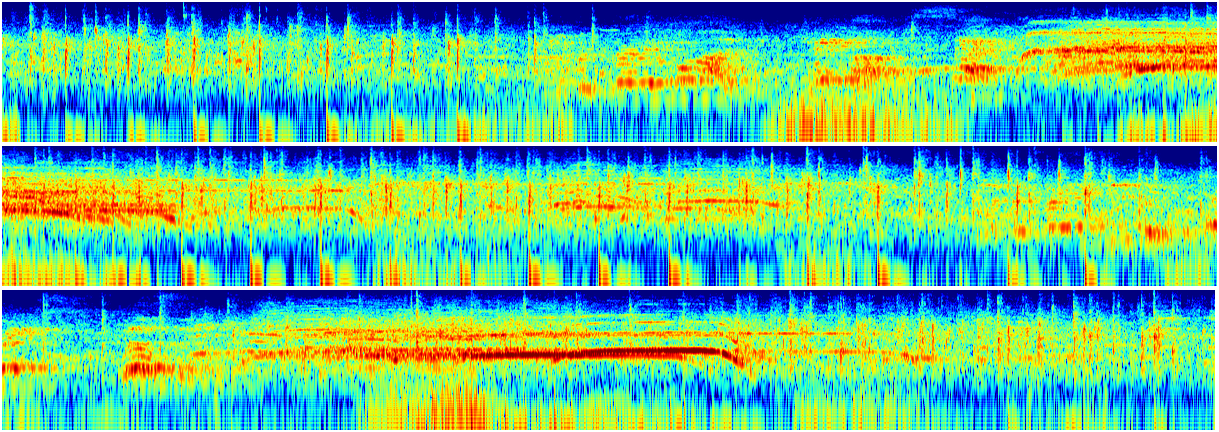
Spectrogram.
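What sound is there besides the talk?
fans applauding runner-up medal recipients at girls' game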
